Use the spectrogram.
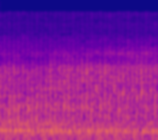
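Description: Tractor engine running at a farm by a village river channel, a loud steady diesel chug with a knocking throb, close and continuous with no voices.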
